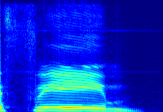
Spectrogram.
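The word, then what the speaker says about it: fame: अब इसे आप खुद ही पढ़ लोगे, इसे पढ़ लोगे फेम। ऐसे ही सा, एम, सेम। और लास्ट वाला वाउल जो है, जो दूसरा वाउल है, वो साइलेंट है।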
